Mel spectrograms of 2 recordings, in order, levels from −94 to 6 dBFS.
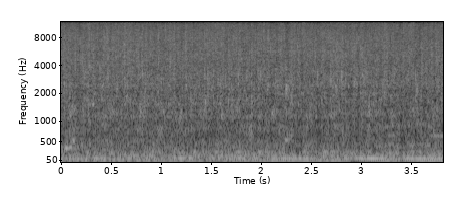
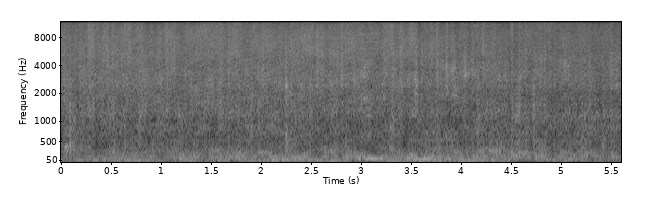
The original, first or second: first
